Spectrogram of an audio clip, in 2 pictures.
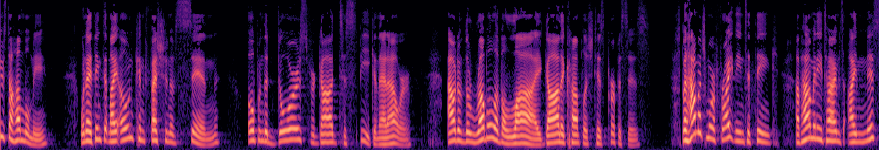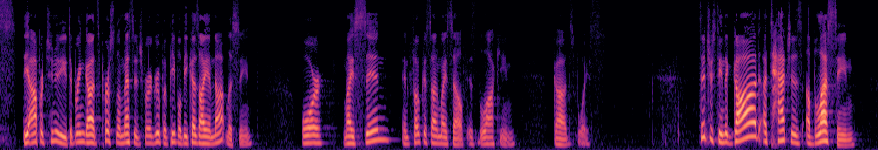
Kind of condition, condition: setting, large echoing room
